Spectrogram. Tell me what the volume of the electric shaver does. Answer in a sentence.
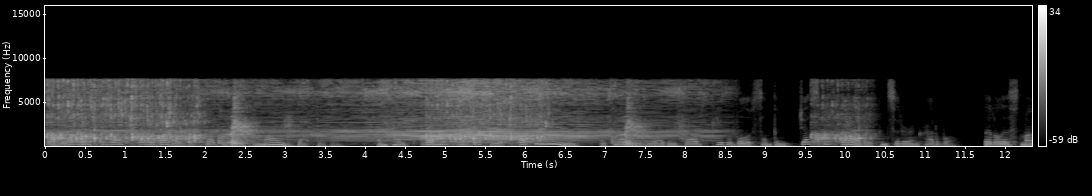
The volume of the electric shaver goes up, then down.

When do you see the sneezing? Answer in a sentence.
You can hear the sneezing from 2.1 to 3.1 s and from 7.0 to 8.0 s.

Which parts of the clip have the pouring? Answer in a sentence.
You can hear the pouring from 0.0 to 2.1 s, from 4.8 to 6.4 s and from 9.6 to 10.4 s.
